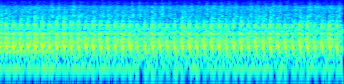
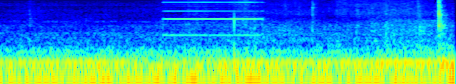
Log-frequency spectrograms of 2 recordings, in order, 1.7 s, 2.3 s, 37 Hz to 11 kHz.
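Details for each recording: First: Hover H5 petrol (Mitsubishi engine), 109,000 km, 4,000 km after timing belt kit replacement: fast even knocking at idle that grows with revs and fades after 2000 rpm; hydraulic timing belt tensioner found failed, collapsing under hand pressure. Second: Hover H5 petrol (Mitsubishi engine), 109,000 km, knocked 4,000 km after a timing belt kit job; the fault was a weak hydraulic timing belt tensioner. Now a low, steady, near-silent idle with no knock, only light clicks. Engine runs smoothly.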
